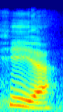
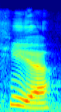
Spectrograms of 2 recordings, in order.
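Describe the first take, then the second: The two takes are said the same way.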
